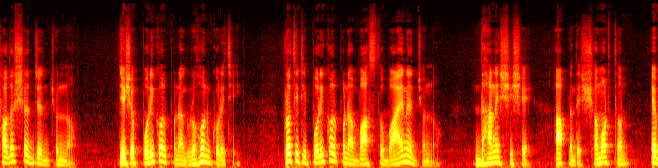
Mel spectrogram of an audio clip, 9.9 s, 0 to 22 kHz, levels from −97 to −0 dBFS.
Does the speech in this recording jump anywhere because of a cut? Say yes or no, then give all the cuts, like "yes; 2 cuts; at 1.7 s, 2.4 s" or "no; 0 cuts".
no; 0 cuts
